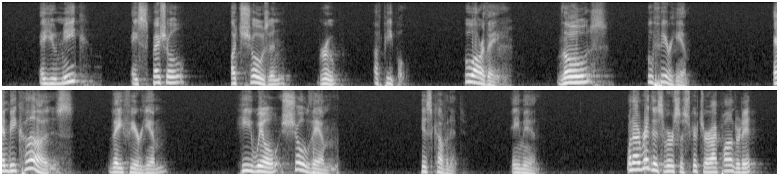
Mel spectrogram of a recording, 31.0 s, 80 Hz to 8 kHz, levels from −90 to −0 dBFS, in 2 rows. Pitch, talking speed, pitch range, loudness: 150 Hz, 75 wpm, 135-195 Hz, -13 LUFS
